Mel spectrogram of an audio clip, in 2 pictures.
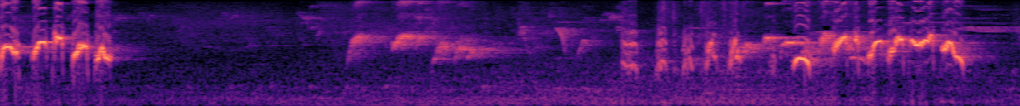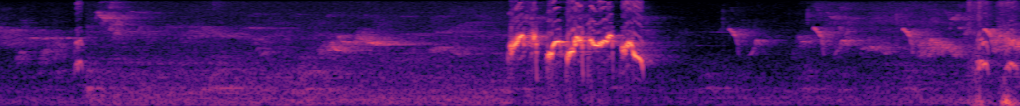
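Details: Red-whiskered bulbul song for morning training: loud bursts of bright, warbled, rising-and-falling phrases recurring every few seconds, with softer twittering between bursts.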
